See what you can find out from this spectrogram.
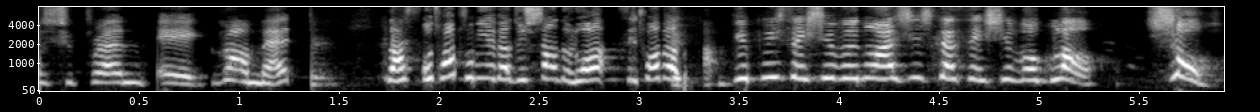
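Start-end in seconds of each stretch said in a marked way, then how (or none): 1.7-5.9 high-pitched, insistent protest; indignant defence. Acted. Daughter defends her father's title to a doubter, indignant. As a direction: pile up the proof in indignation. Fille défend son père, indignée.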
